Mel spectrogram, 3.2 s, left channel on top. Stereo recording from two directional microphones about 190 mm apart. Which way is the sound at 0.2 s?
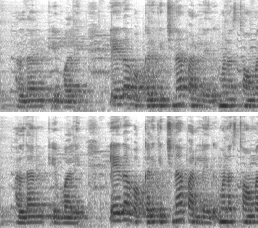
35° right (ahead or behind).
